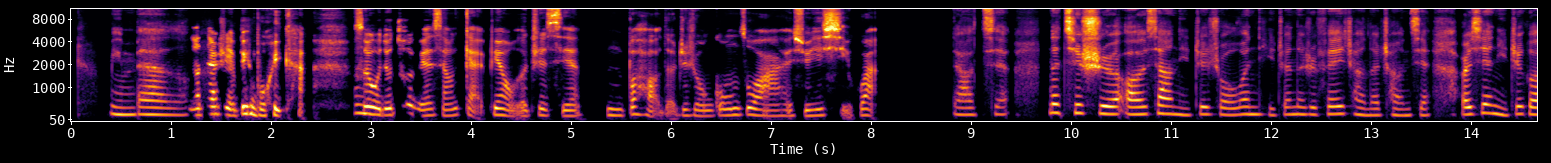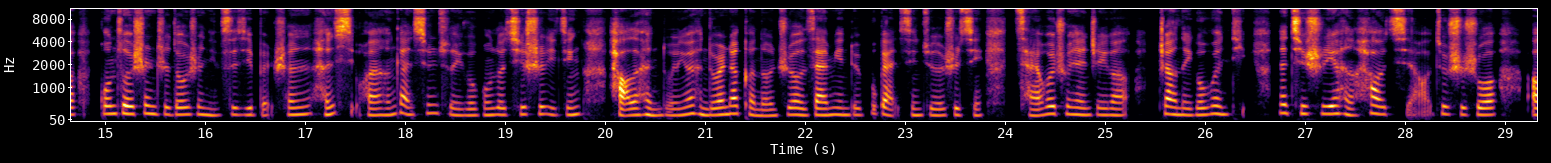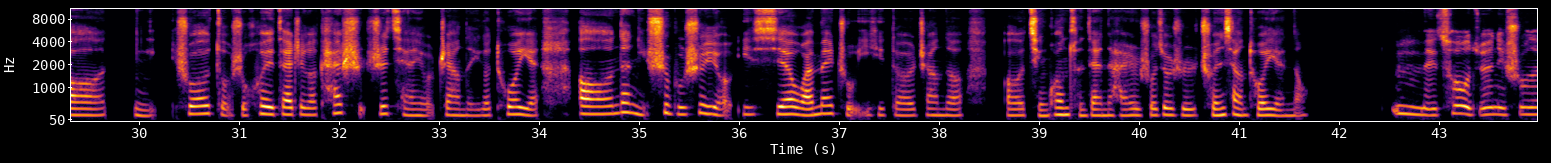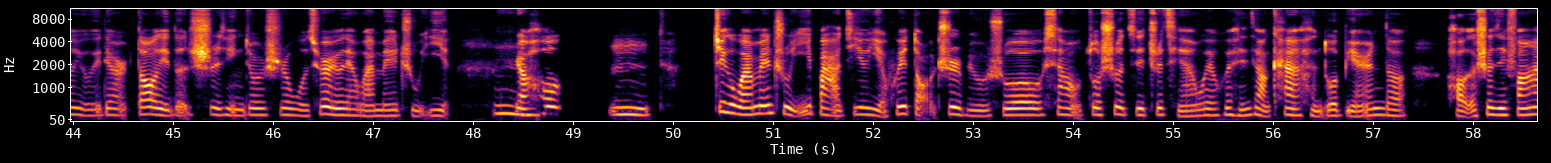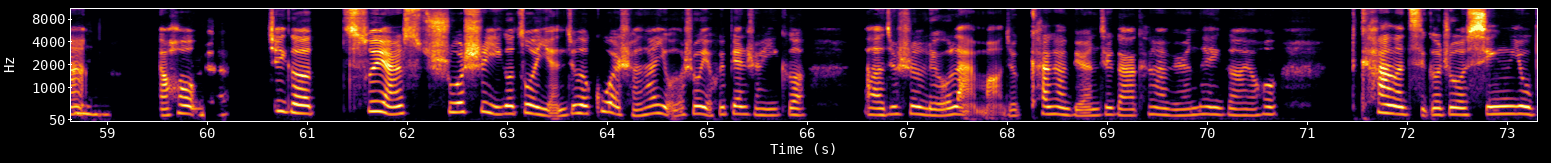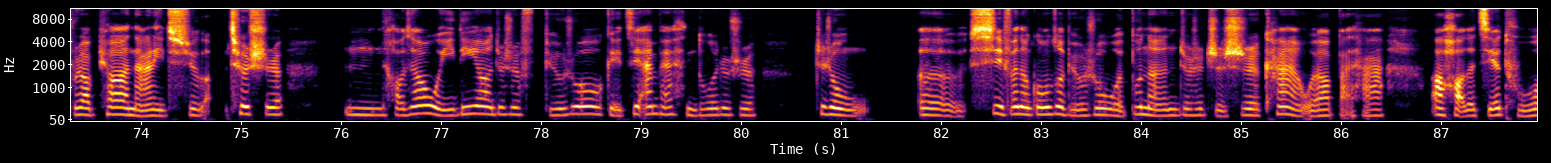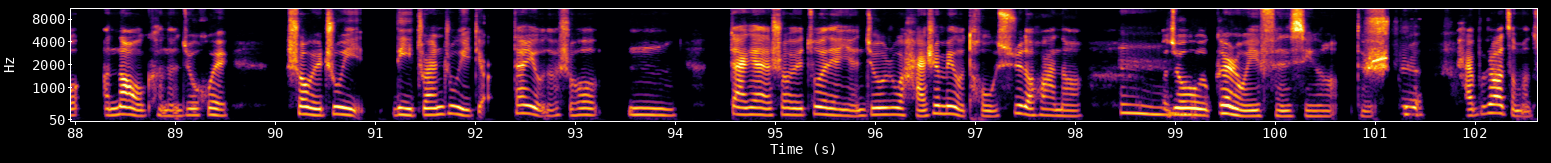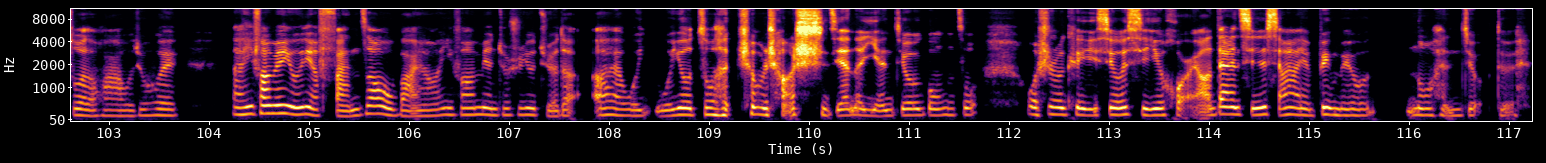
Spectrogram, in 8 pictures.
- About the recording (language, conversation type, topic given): Chinese, advice, 我怎样才能减少分心，并在处理复杂工作时更果断？
- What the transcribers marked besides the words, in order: laughing while speaking: "并不会"; laughing while speaking: "就是"; laughing while speaking: "了这么长时间的研究工作"; chuckle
